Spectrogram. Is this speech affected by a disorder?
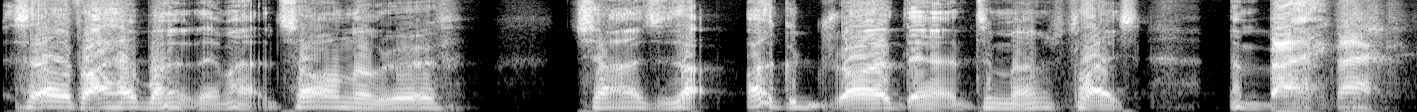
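Yes: cerebral palsy.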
